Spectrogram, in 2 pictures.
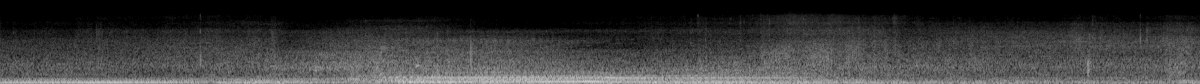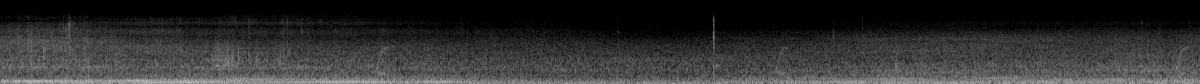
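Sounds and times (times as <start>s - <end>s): vehicle engine running: 0.0s - 9.8s.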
